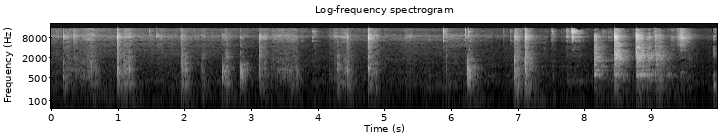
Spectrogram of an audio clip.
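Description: Metal clinks and clatters around a cooking pot for Rajma curry as a lid is set on, a long run of sharp, irregular taps and rattles at moderate distance.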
